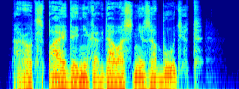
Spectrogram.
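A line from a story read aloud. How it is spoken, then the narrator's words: Emotional tearful hiss. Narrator (Russian): прочувствованно прошипел Рамкег, и из всех его 12 глаз полились слезы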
